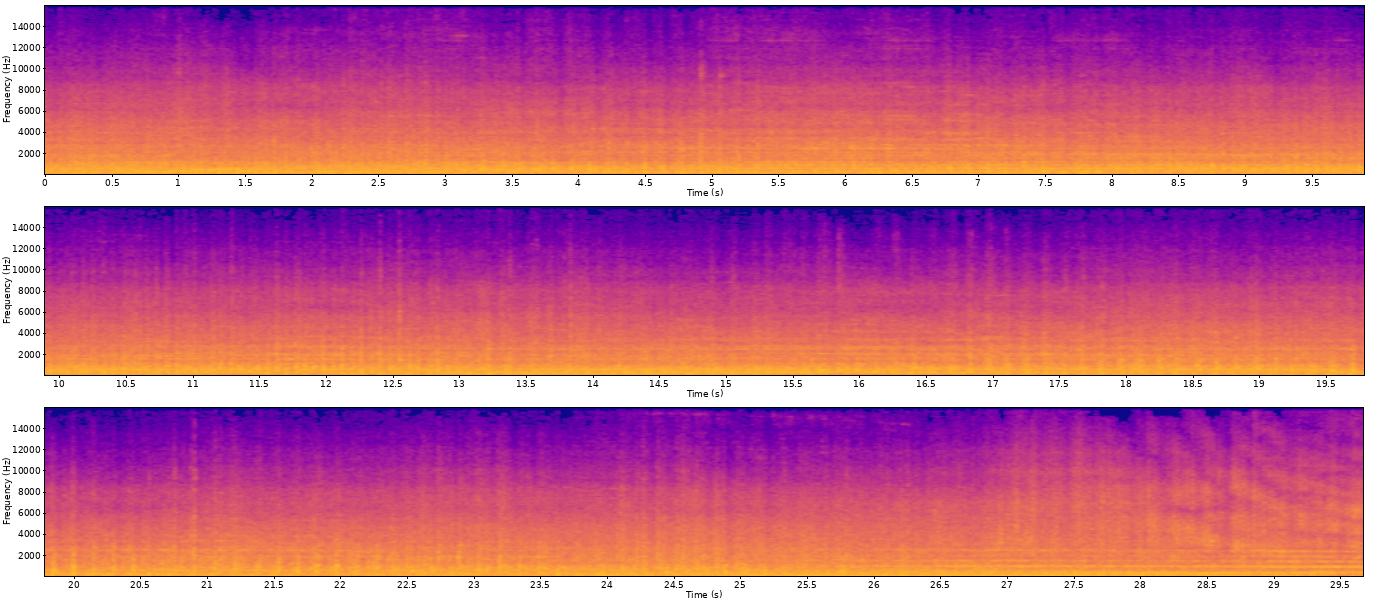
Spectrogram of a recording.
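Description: Freight train cars rolling past: steel wheels clattering over the rails in a steady rush of noise, with several steady ringing tones running through it.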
